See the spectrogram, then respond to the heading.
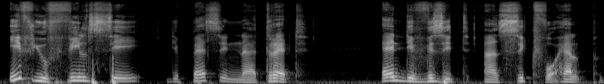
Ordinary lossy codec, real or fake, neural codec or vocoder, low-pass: none; fake; vocoder, 48 kHz, 128 mel bands, Vocos; none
